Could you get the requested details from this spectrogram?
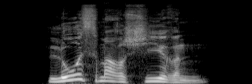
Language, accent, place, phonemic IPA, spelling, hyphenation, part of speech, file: German, Germany, Berlin, /ˈloːsmaʁˌʃiːʁən/, losmarschieren, los‧mar‧schie‧ren, verb, De-losmarschieren.ogg
- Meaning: to march off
